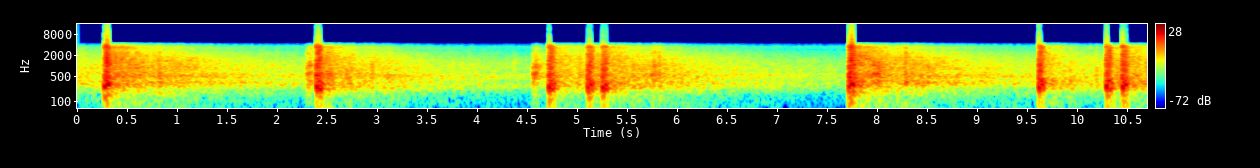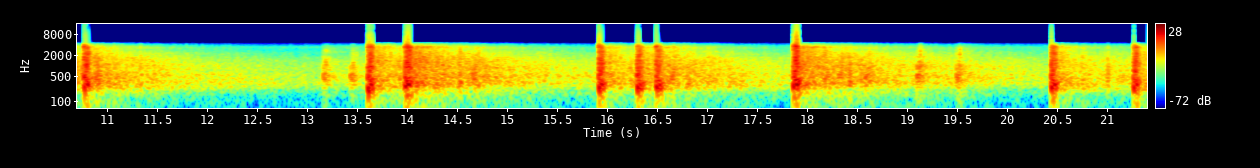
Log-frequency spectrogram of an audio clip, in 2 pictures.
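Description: Fireworks burst with loud booming bangs that echo and crackle away.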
